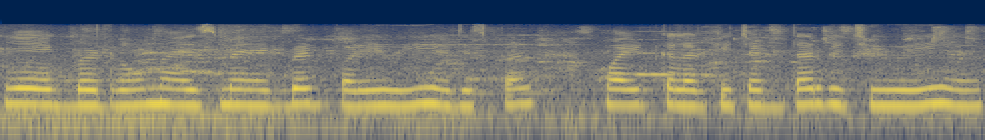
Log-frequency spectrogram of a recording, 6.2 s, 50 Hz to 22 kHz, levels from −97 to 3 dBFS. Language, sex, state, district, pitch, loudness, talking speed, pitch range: Hindi, female, Uttar Pradesh, Lucknow, 225 Hz, -14 LUFS, 185 wpm, 220-235 Hz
